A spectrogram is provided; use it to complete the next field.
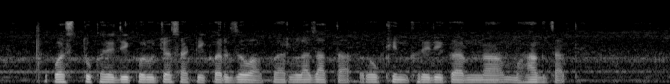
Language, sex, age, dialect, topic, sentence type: Marathi, male, 18-24, Southern Konkan, banking, statement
